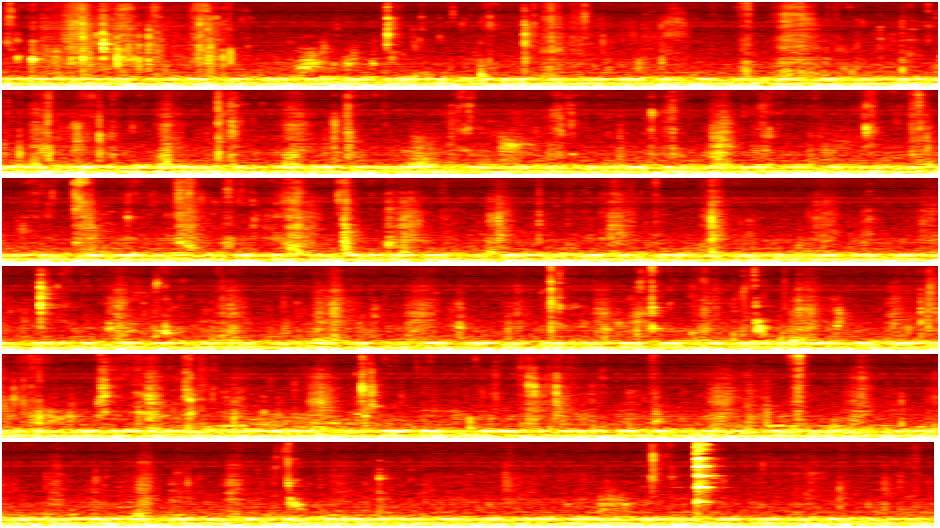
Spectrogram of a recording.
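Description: A person chewing and biting food close to the microphone: soft, continuous eating noises with many small mouth clicks and a sharp click near the end, over a steady low hum.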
